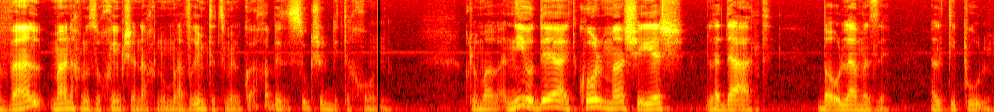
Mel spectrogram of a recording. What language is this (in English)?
Hebrew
